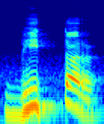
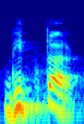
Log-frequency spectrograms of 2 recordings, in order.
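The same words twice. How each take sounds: No difference in how they are said.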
